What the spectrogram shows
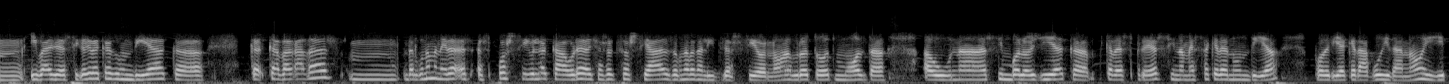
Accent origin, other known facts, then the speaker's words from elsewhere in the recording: Sa Pobla, Balearic Islands, Spain; això de ses illes t'ho diuen el primer dia, també, que és més o menys quan també te diuen i tu d'on ets? I dius, de sa pobla.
